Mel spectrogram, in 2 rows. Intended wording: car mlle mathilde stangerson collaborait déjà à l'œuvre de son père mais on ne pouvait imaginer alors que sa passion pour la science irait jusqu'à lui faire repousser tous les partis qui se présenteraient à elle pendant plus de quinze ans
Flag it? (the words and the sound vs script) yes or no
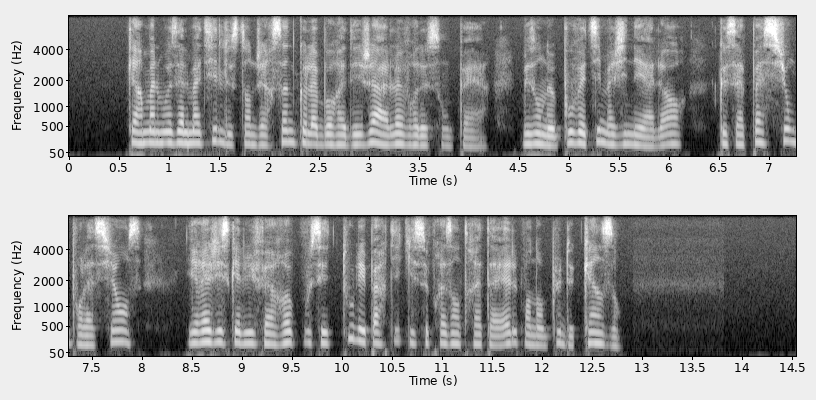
no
